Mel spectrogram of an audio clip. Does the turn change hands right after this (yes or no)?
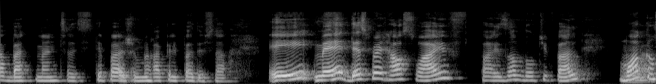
no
